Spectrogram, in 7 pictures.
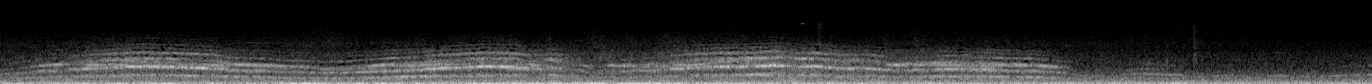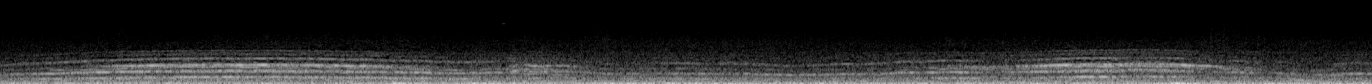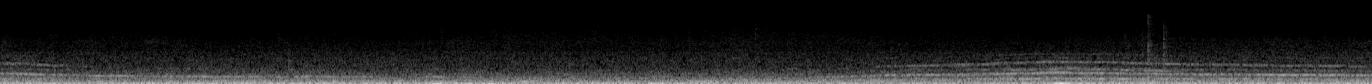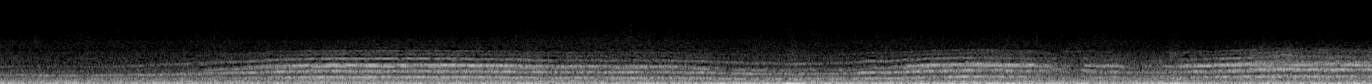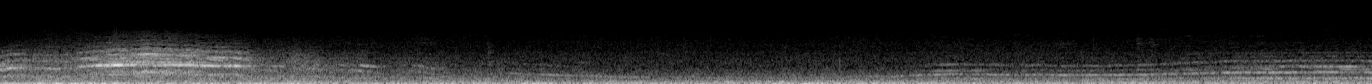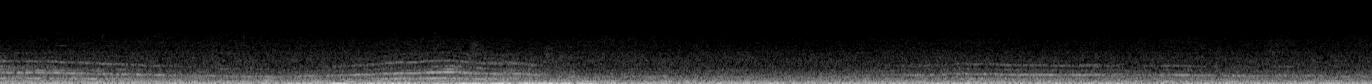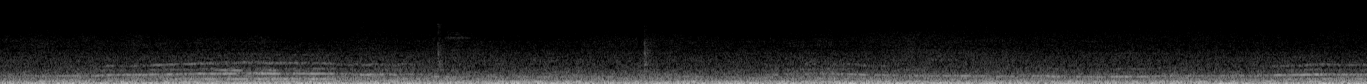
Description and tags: stairwell wind
Recording of the wind howling through a doorway into a wooden stairwell one night. Stereo, uncompressed audio ready for you to process!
